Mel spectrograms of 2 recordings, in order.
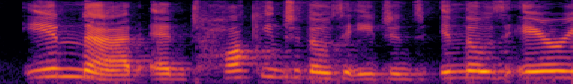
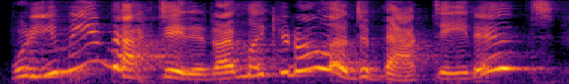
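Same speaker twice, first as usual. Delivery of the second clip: higher and faster, retold outrage; indignant disbelief; 6 semitones higher, 4 dB louder, faster than usual. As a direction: push back in mild mock outrage. Retold indignant reply to manager.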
